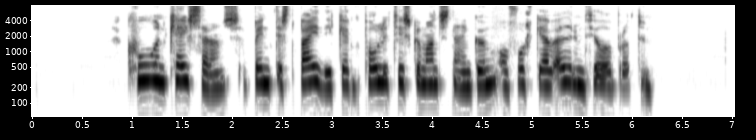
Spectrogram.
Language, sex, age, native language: Icelandic, female, 30-39, Icelandic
